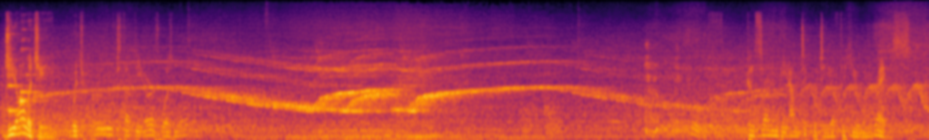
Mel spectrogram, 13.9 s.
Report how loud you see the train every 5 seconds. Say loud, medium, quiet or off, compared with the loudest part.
loud, medium, loud.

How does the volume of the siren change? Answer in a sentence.
The volume of the siren goes up, then down.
